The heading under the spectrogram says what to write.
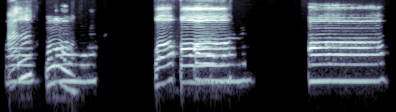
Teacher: Yang ngangkat itu bagian belakangnya, bagian depan enggak keangkat.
